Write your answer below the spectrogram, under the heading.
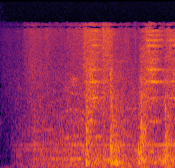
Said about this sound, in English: So let me play out the first bit. It's me on a train in Sussex a couple of weeks ago.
